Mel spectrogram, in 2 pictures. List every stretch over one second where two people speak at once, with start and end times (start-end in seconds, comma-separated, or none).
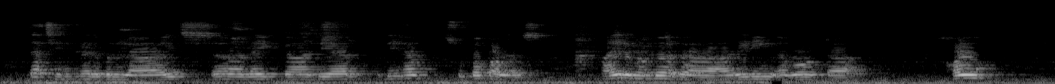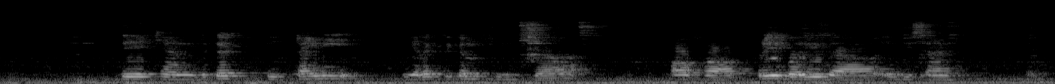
none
